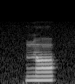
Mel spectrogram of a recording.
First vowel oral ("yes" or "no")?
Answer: no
